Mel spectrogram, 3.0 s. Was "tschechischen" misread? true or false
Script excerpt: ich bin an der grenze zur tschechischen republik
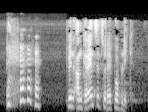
true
